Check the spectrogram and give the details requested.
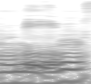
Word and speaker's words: meme: selection going um so I called it a meme so it doesn't exactly rhyme with Gene but it's sort of sort of short and and sounds vaguely similar and how did you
